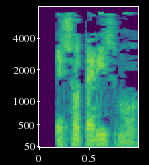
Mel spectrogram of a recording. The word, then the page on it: esoterismo: espagnol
